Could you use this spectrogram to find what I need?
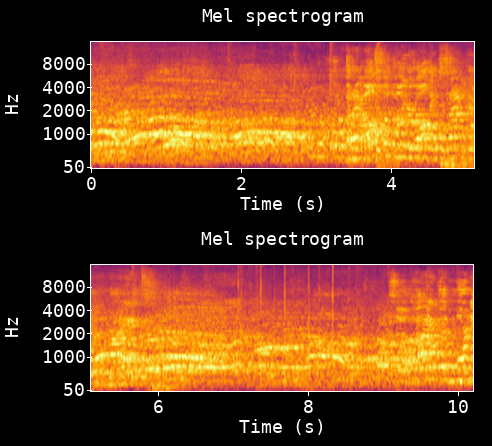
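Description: Upbeat music with singing plays loudly over loudspeakers in a large echoing hall.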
